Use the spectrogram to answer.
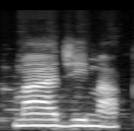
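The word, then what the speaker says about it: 마지막: So, ang first syllable natin is MA. Second syllable is G. Third syllable is MAK. MAJIMAK.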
